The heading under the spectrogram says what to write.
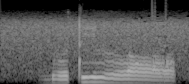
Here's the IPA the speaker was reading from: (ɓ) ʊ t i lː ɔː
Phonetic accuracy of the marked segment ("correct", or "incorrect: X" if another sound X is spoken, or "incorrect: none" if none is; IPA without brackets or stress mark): incorrect: ɠ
